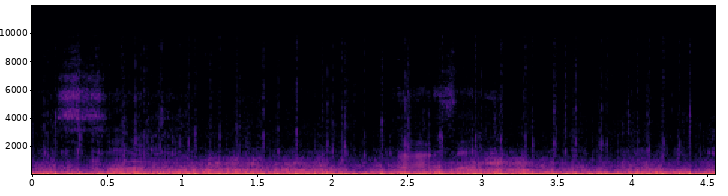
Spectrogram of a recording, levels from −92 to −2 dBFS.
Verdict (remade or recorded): recorded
